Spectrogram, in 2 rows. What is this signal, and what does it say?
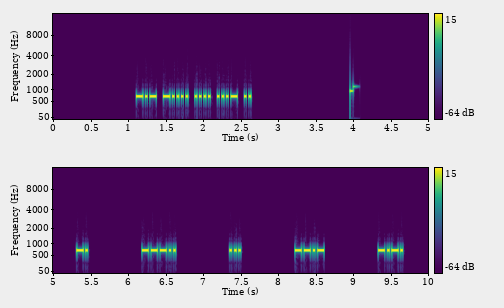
Morse code, heard as a keyed tone, about 40 wpm, spaced as for 17 wpm, 700 Hz. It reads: K6HVI N8SQC
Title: USA Call Signs - 5 Characters - 8x Character Spacing - 40wpm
